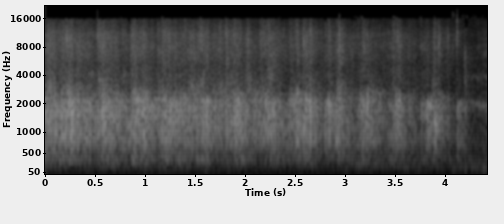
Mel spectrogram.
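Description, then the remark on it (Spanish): Sustained applause from an audience, a dense wash of many hands clapping steadily for several seconds, fairly loud, with no voices over it. “Denle otro aplauso fuerte.”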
